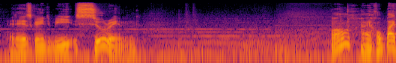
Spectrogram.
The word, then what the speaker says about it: Sooreen: is going to be Surin well I hope I pronounced this correctly so double o w e means uh Surin it's gonna be the pronunciation in my mind and once again we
